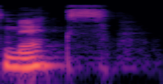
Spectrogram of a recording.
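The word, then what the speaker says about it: Mx: It's pronounced mix.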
